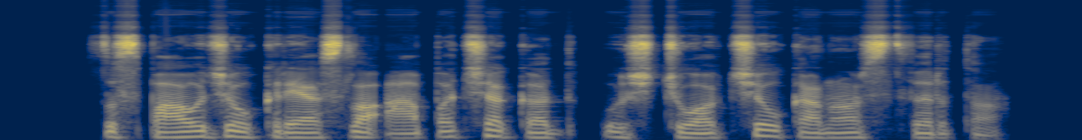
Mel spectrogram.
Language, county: Lithuanian, Šiauliai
